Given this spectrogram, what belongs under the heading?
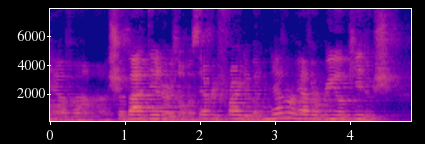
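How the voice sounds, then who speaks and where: Audible room echo surrounds a woman speaking at a moderate pace in a high pitch. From Israel. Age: 20s. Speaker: student speaker. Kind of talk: speech at event. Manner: halting.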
